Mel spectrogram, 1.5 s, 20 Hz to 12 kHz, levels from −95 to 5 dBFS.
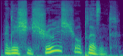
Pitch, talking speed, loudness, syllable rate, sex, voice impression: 150 Hz, 235 wpm, -16 LUFS, 5.6 syllables/s, male, masculine, very adult-like, slightly muffled, slightly sincere, calm, reassuring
